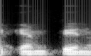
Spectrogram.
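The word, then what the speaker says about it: campaign: वो कैंप होता है, कैंपेन होता है। जी साइलेंट है।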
